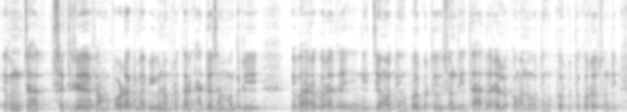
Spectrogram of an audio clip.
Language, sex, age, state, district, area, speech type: Odia, male, 30-45, Odisha, Khordha, rural, spontaneous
